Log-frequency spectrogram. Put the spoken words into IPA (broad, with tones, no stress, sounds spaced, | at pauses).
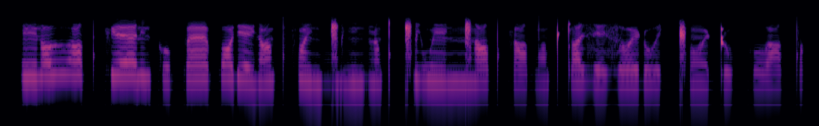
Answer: ẽ˨ ɾ ɒ˦ ʊ̯ ɦ oː˦ tˤ kʲ æː˦ ɾ ĩ˨ k o˨ p æː˦ p ɒ˦ ɾʲ æ˨ ɪ̯ ɾʲ ẽː˦ tˤ f ĩː˨ ɡ͡ǁ ĩː˨ ŋ ĩ˨ tˤ ǁ i˦ w ẽː˦ ŋ͡ǁ æː˦ tˤ k æ˨ dˤ ũ˨ tˤ ʈ e˦ z e˨ z o˦ ɪ̯ ɽ u˨ ɪ̯ ǁ õ˨ ɪ̯ ʈ u˨ k oː˦ tˤ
